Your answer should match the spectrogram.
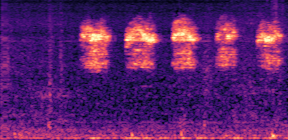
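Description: A bird calling: a regular series of short, high chirps, about three every two seconds, starting about a second in.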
